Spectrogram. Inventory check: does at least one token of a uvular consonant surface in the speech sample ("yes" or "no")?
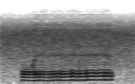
no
